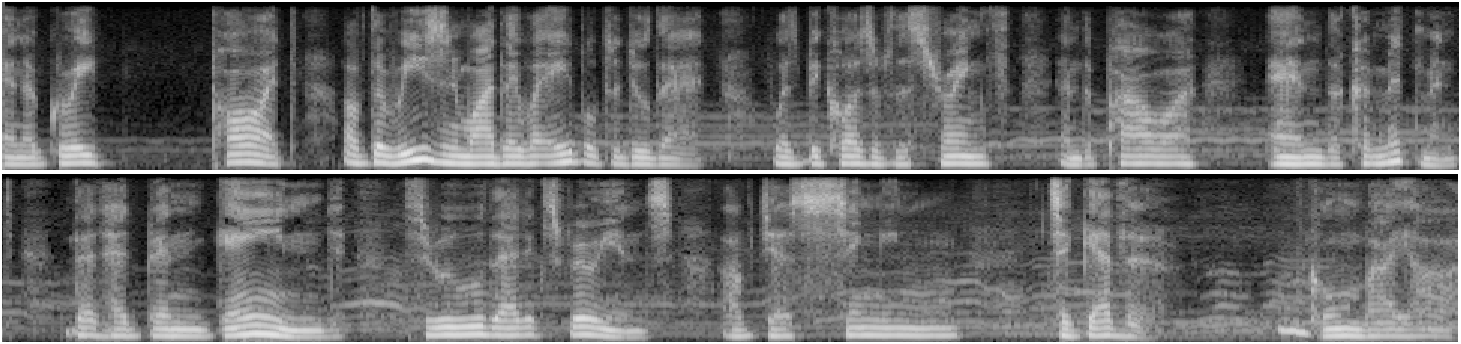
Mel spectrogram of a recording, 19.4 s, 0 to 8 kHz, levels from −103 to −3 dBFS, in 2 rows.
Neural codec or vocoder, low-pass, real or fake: none; 7.2 kHz; real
